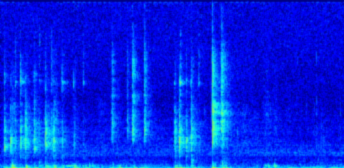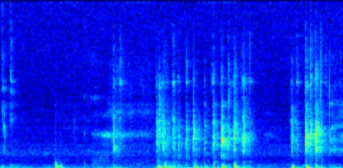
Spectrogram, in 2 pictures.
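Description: Typing on a computer keyboard: irregular clusters of key clicks as a file name is entered.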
